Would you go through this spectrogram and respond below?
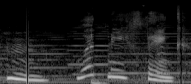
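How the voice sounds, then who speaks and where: Casual, confident young game smith, high and expressive, music under her. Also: extremely slow, exaggerated voice. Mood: surprised. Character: easygoing, confident young woman blacksmith-researcher in fantasy game. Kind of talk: scripted game dialogue. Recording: music behind the voice.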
